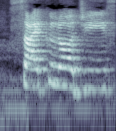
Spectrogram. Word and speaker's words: psychology: churches the letter p the letter p is usually silent in letter combinations of pt pn and ps at the beginning of the word psychology psychiatrist pneumonia the letter r fortunately is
